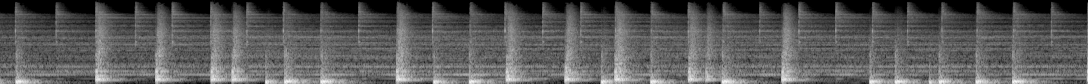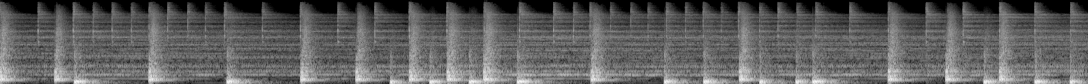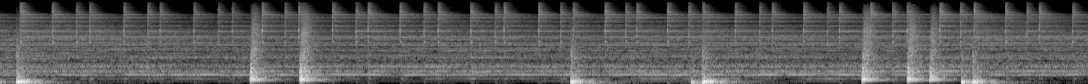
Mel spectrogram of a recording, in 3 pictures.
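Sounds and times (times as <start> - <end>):
Custom Dry 20 ride cymbal: 0.0 - 32.6.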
